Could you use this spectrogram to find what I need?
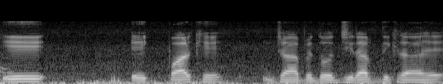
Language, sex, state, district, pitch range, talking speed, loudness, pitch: Hindi, male, Uttar Pradesh, Budaun, 100-110 Hz, 150 wpm, -19 LUFS, 105 Hz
